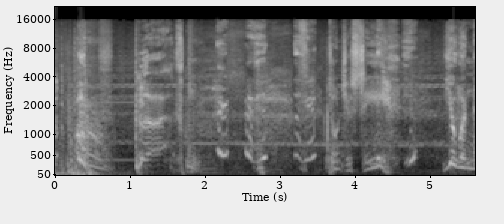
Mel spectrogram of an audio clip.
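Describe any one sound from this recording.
A deep-voiced man snarls angrily.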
